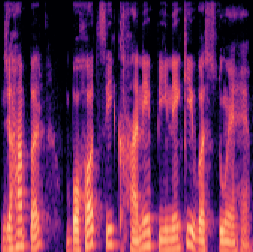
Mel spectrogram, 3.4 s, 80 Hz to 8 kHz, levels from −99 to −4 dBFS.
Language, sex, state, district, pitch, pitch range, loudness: Hindi, male, Jharkhand, Ranchi, 130 Hz, 115-160 Hz, -20 LUFS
